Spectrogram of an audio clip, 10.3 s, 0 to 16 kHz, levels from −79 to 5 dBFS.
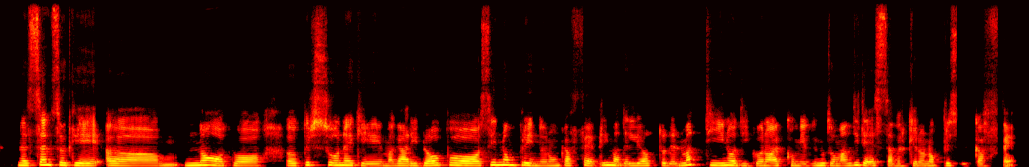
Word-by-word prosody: nel 210 -1 +2
senso 250 +1 +4
che, 200 -3 +1
uhm, 185 +1 0
noto, 195 -3 +2 0.2
uhm, 200 -1 -1
persone 225 -1 +1
che, 180 -3 -4
magari, 190 +1 0
dopo 210 0 +3
se 200 +5 0
non 240 -1 +4
prendono 190 -5 -1
un 190 - -4
caffè 200 0 -2
prima 220 +1 +2
delle 190 +1 -3
8 200 0 -2
del 185 -1 -7
mattino 215 -3 +1
dicono: 190 -1 -2
"Ecco, 190 +1 -3
mi 185 -2 -5
è - - -13
venuto 200 +1 -2
mal 185 0 -2
di 225 +3 -1
testa, 185 -3 -1
perché 170 +1 -7
non 170 0 -5
ho 185 - -2
preso 190 0 -5
il 175 - -17
caffè." 175 +3 -5
200 Hz, 200 wpm, -24 LUFS, 185-215 Hz, 0.2 s, senso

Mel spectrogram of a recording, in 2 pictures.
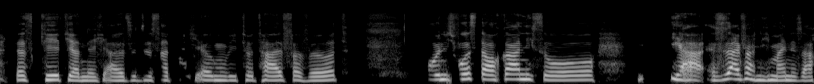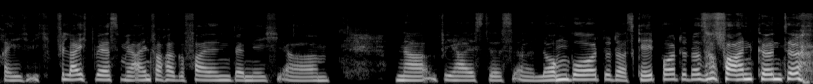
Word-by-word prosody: das 205 -1 0
geht 210 0 +2
ja 190 -3 +2
nicht, 175 -2 -3
also, 180 0 -3
das 190 -2 -8
hat 195 -2 -7
mich 355 - -27
irgendwie 195 -1 -2
total 195 0 -2
verwirrt. 190 +1 -3 0.8
Und 225 0 +2
ich 220 - -4
wusste 240 -1 +3
auch 215 -2 +2
gar 240 -1 +4
nicht 235 -3 +1
so 200 0 0 0.8
ja, 220 -6 +4
es 195 0 -6
ist 240 - +2
einfach 250 -1 +3
nicht 200 -1 0
meine 190 -1 0
Sache, 180 +2 -5
ich 185 +1 -5
ich 225 -5 -12
vielleicht 225 -1 0
wäre 215 -2 +2
es 210 - -10
mir 195 -2 -3
einfacher 210 0 -1
gefallen, 195 0 -3
wenn 185 -1 -2
ich, 180 -1 -8
ähm 175 -3 -5 0.6
na 190 -1 0
wie 200 -2 -3
heißt 190 +1 -4
das, 185 -1 -6
äh, 220 - -7
Longboard 220 +4 +3
oder 205 -4 -1
Skateboard 220 +5 -1
oder 230 0 0
so 255 +5 +4
fahren 240 -1 +6
könnte. 245 +2 +6
200 Hz, 175 wpm, -23 LUFS, 190-225 Hz, 0.8 s, fahren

